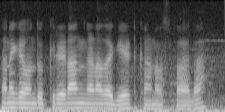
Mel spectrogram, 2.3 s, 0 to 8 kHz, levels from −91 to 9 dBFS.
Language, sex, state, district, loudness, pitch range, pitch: Kannada, male, Karnataka, Bangalore, -15 LUFS, 110-125 Hz, 120 Hz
